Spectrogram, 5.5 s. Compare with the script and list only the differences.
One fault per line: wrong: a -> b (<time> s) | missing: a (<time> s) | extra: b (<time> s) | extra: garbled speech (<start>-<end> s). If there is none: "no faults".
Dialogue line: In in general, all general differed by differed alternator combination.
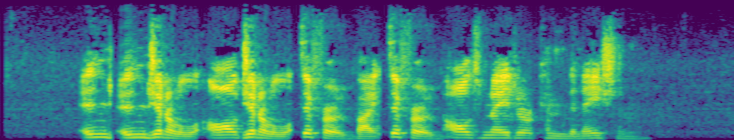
no faults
